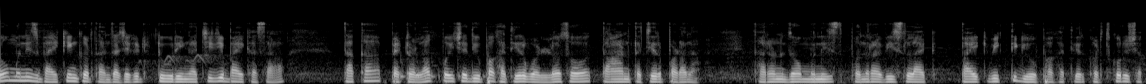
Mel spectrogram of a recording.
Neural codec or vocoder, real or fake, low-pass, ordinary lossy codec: none; real; 7.2 kHz; none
